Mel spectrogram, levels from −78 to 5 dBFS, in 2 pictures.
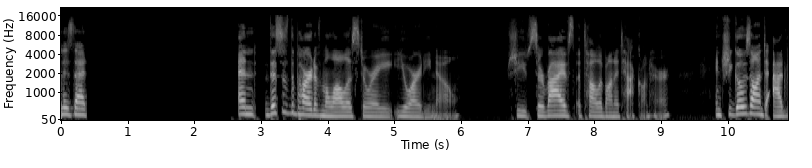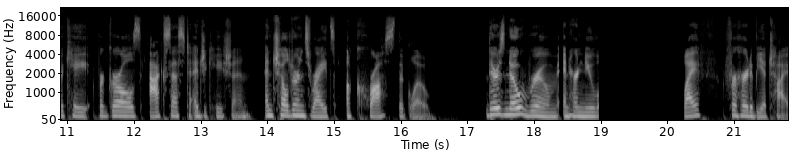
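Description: At 18.96 s, just after "room in her new", the speech drops into silence for about 1.3 seconds, then picks up at 20.26 s exactly where it left off, with nothing skipped or repeated. This is a rebuffering stall: playback used up all the audio it had downloaded and had to wait for more data before continuing. No speech is lost, but the pause adds about 1.3 s to the clip's running time.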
